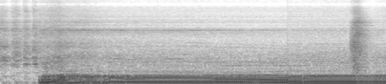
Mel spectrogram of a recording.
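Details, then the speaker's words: Honda Civic with a new clutch cable: steady low engine drone, then a harsh scraping rasp as the gear engages; the cable is suspected of not fully disengaging the clutch, fix is to loosen it. "I think it's not fully disengaging. It sounds like the clutch cable's not fully disengaging. That's why he's grinding gears."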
